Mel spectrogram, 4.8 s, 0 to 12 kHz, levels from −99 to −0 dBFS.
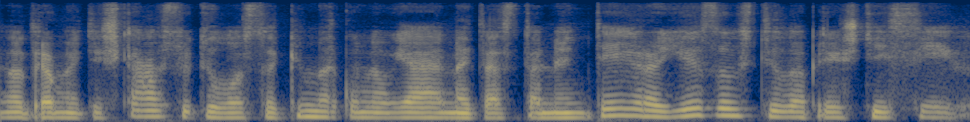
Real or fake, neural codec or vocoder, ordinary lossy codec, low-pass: fake; codec, 44.1 kHz, 2.6 kbps, DAC; AAC, 64 kbps; 10.8 kHz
